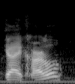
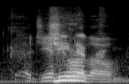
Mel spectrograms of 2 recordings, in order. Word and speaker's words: Giancarlo: Guy, I'm having a hard time pronouncing that word. Guy Carlo. Giancarlo.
